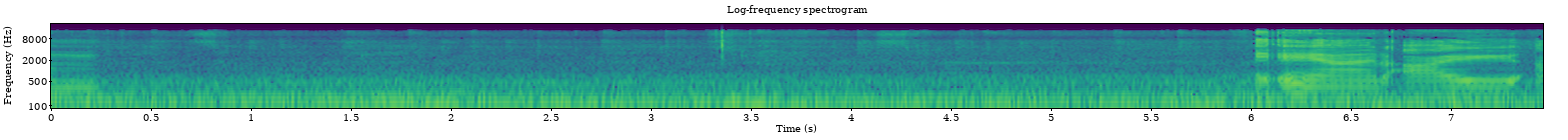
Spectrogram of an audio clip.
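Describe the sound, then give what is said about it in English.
A steady low rumble of a car being driven in the rain fills the whole stretch with road and engine noise, and a voice speaks briefly near the end. “Sorry, I'm driving. I'm driving to my new job and,”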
